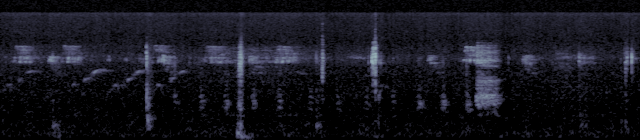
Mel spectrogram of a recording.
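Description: Near silence, with faint bird chirps from outside the vehicle and a few soft clicks.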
